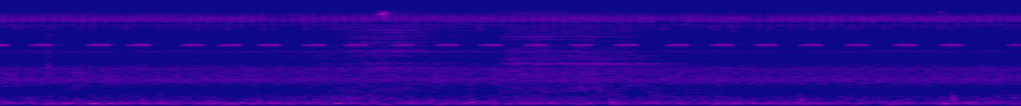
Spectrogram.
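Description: Crickets chirping: a faint, steady train of short high chirps, about five a second, over a low hiss.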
